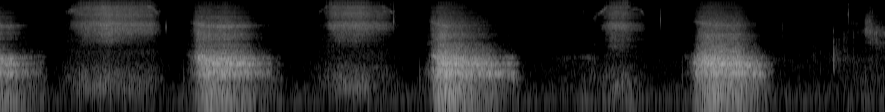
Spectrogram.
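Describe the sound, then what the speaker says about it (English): A person breathes heavily during a dynamic running warm-up stretch, with five or six loud, slow, breathy exhales and inhales spaced about a second apart, close to the microphone with no talking. "And then I'm breathing here."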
